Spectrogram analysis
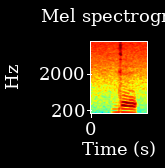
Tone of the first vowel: low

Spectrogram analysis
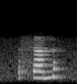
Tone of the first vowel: rising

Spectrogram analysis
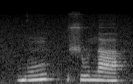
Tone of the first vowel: rising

